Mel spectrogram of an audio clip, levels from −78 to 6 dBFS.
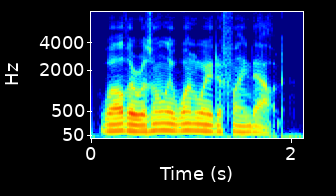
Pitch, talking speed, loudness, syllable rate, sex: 110 Hz, 255 wpm, -15 LUFS, 6.7 syllables/s, male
